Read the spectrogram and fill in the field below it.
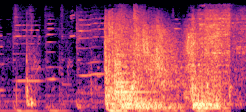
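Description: A few small clicks and thumps, then a sudden loud crash bursts out, a sustained shattering clatter with a second surge of breaking debris before it cuts off.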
